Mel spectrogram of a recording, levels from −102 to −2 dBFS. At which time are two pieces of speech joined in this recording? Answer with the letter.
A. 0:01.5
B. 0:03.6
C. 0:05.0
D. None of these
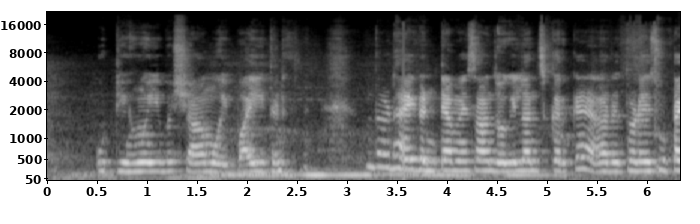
D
